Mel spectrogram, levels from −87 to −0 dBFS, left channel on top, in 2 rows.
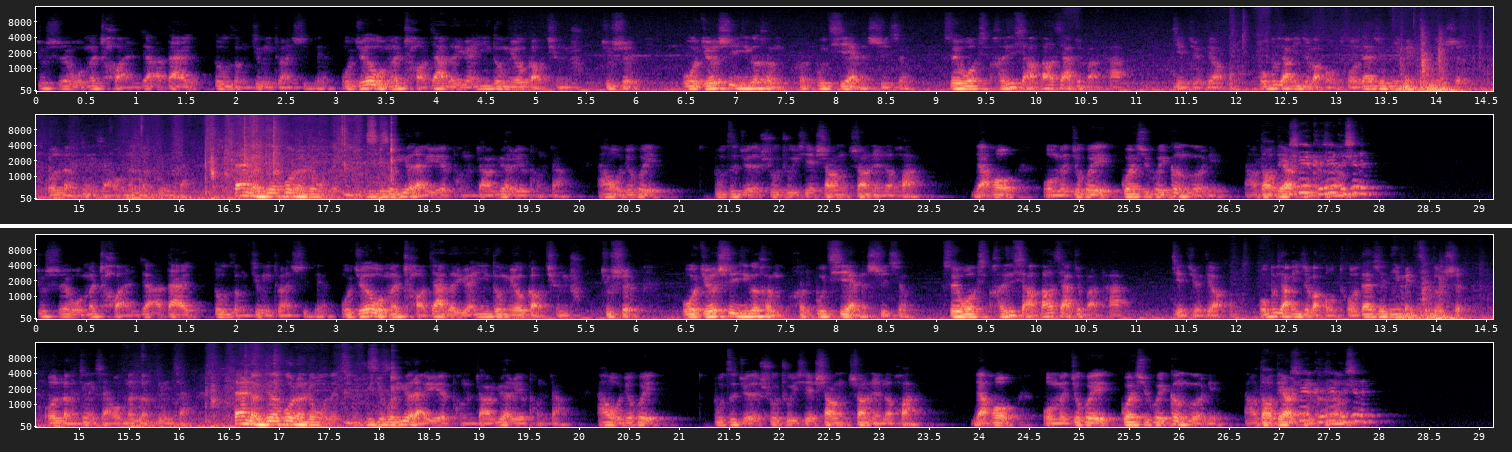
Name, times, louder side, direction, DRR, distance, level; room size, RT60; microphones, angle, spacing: voice 1, 0.0-6.0 6.5-8.8 9.1-10.9 11.4-11.9 12.2-14.3 14.7-19.9 20.2-20.8 21.4-23.4 23.9-24.4 24.6-27.7, right 2 dB, 30° right, 0.3 m, -21 dB
sound 1, 4.7-18.2, left 2 dB, 50° left, 0.4 m, -30 dB
voice 2, 27.0-27.9, left 4 dB, 80° left, 0.9 m, -23 dB
4.0 x 2.3 x 2.9 m
head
